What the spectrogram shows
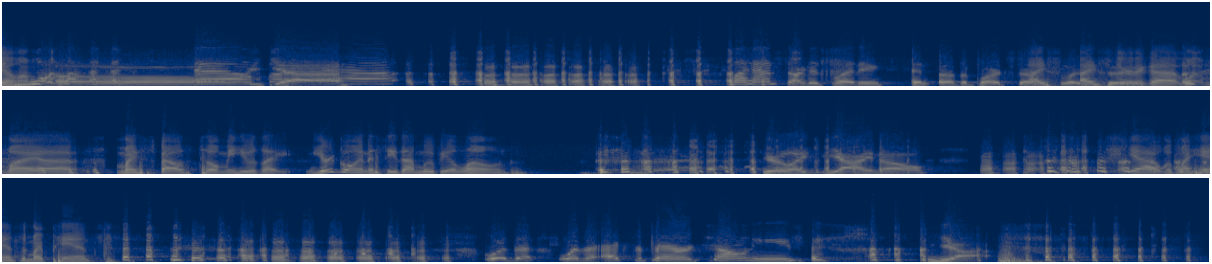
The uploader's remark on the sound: Recorded remotely via phone + Zencastr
